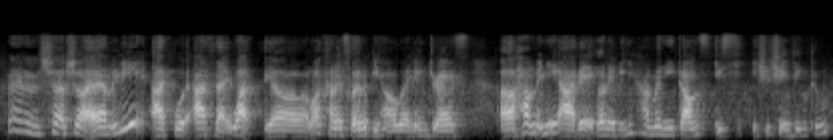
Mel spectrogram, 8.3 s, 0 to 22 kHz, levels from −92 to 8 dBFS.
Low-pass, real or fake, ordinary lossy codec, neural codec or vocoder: none; fake; none; codec, 16 kHz, 1 kbps, FunCodec, trained on LibriTTS, 50 frames a second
